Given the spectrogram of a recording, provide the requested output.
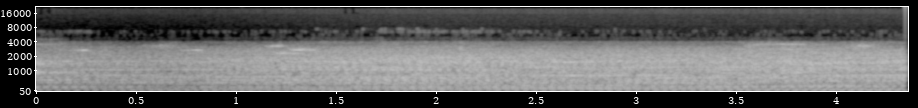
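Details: Craftsman 2300-watt gas generator, stored boxed for a while, fresh regular gas, started on choke then switched to run: small single-cylinder engine settles into a steady, even drone at constant speed, no misses or knocks; normal running.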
